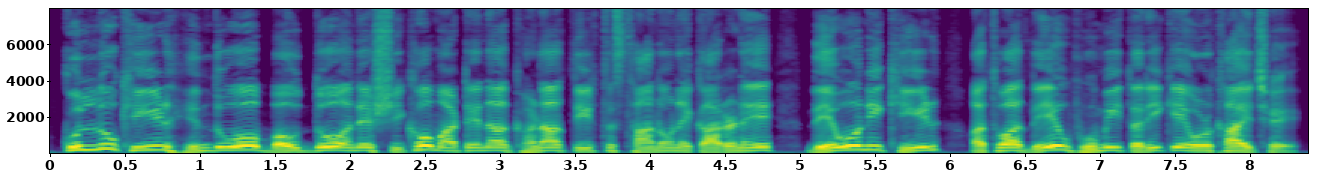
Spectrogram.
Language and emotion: Gujarati, neutral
